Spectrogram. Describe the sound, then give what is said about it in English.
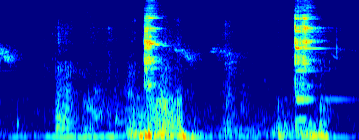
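Two bright, ringing clinks of glasses touching in a toast, about three-quarters of a second apart, with a soft low murmur of voices underneath. “Clink, ching, ching, clink, clink.”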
